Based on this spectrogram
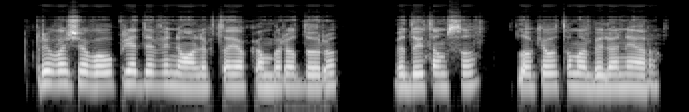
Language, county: Lithuanian, Vilnius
